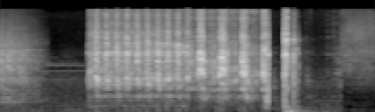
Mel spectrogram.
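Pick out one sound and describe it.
A hand saw rasps back and forth through wood.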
